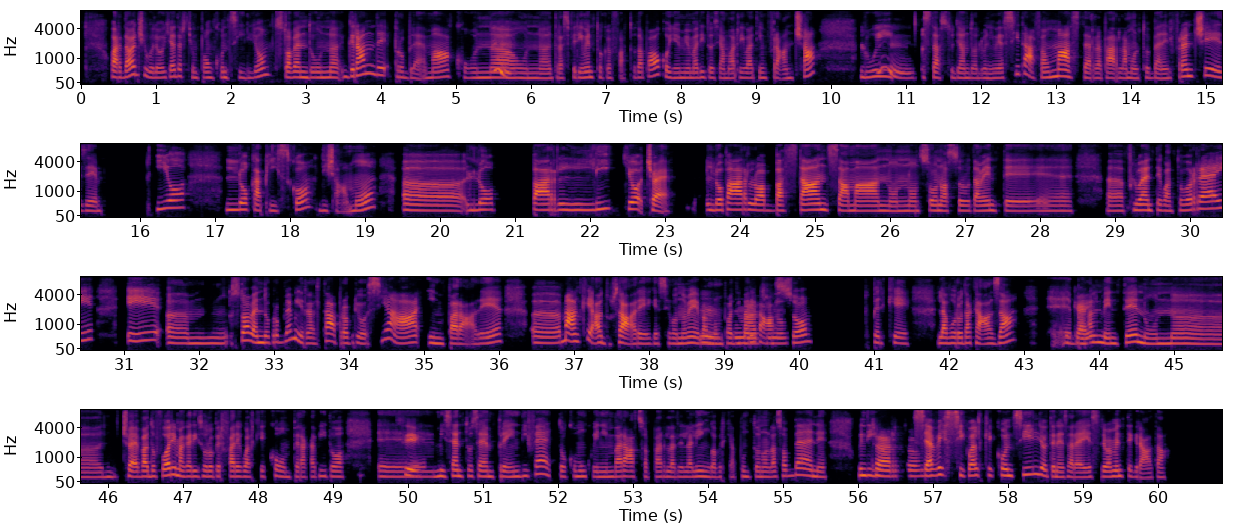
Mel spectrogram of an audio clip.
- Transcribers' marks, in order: tapping; "okay" said as "kay"; other background noise
- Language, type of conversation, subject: Italian, advice, Come posso superare le difficoltà nell’imparare e usare ogni giorno la lingua locale?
